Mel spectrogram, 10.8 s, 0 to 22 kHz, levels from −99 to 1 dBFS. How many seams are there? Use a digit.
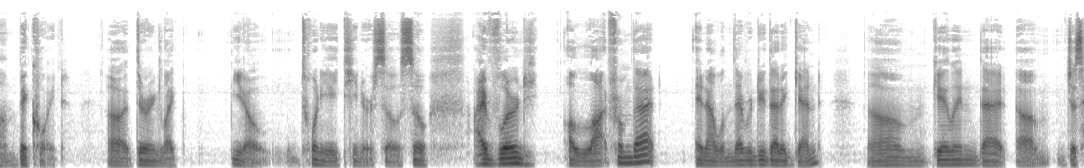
1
